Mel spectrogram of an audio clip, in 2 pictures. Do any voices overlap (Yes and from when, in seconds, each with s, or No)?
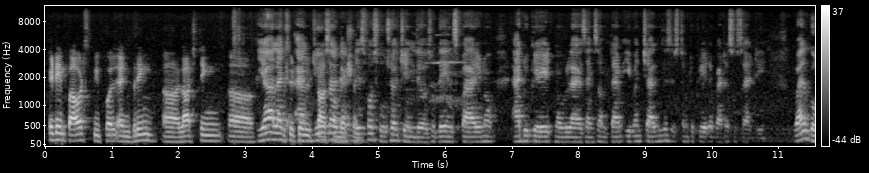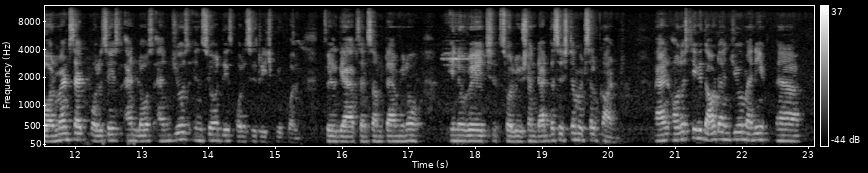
Yes, from 3.6 s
